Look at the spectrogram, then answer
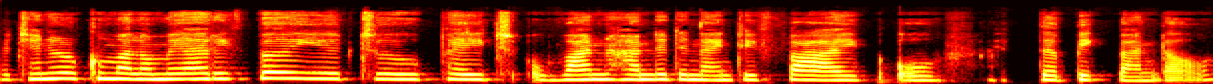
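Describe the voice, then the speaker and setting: Soft-spoken and very even in loudness, a woman with a fairly high pitch and a dark, mellow tone talks at a moderate pace with fairly even intonation. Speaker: evidence leader at parliamentary committee. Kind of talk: formal questioning at hearing. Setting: parliamentary committee hearing. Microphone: microphone lowered, too quiet.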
